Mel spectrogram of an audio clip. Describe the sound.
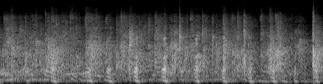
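Applause from an audience at a live show: scattered clapping at moderate volume, uneven and bursty, with voices talking over it throughout the few seconds.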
